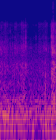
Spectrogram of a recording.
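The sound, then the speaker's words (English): Dry crinkling and rustling of newspaper rubbed across a tarp, a steady scratchy texture with two brief louder swipes near the middle and end. No one speaks. “I'm just wiping the tarp with this paper, newspaper.”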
